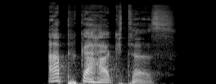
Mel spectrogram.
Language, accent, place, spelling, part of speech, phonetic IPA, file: German, Germany, Berlin, abgehacktes, adjective, [ˈapɡəˌhaktəs], De-abgehacktes.ogg
- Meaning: strong/mixed nominative/accusative neuter singular of abgehackt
